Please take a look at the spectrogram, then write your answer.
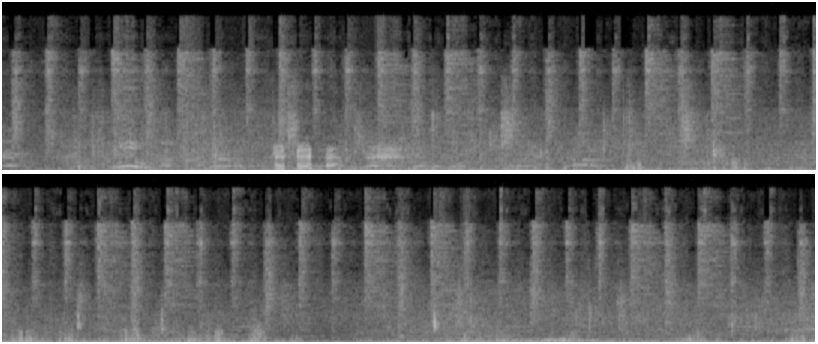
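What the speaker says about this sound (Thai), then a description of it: "ตอนนี้ก็ลมพัดแรงมากเลยนะครับ" Strong wind ahead of rain at a Taiwan workers' gathering, a loud continuous roaring rush buffeting the microphone throughout, with people talking underneath.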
